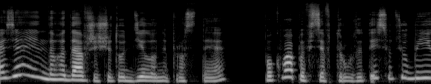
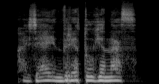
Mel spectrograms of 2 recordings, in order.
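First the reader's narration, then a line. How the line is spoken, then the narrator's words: Whispered in ear. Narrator (Ukrainian): шепнув Оленшпігель на вухо лами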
